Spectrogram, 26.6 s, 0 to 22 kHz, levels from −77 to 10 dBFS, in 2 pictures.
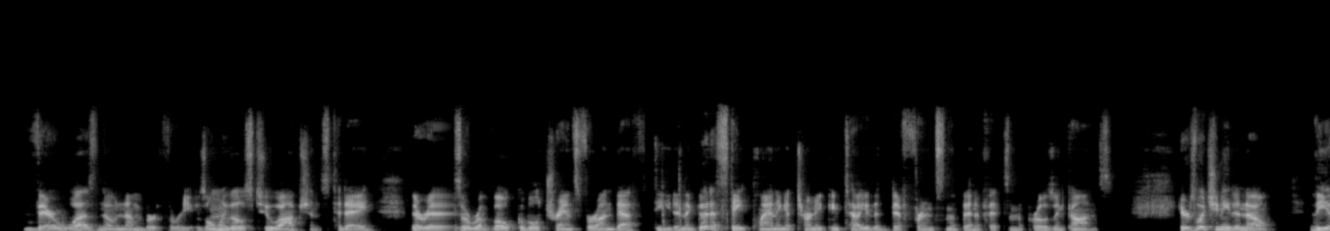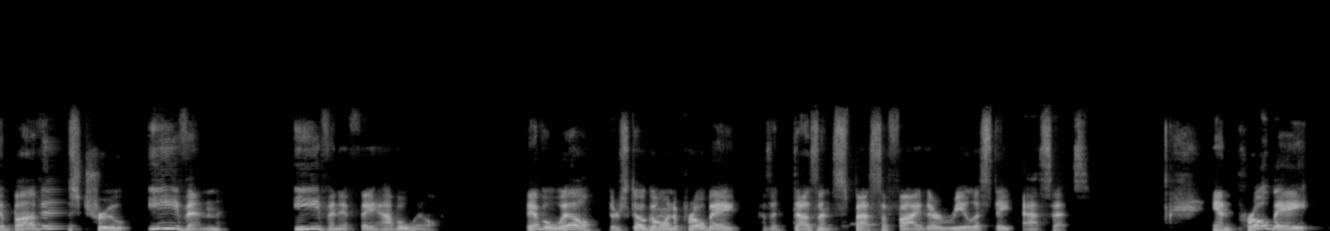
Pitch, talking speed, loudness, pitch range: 130 Hz, 170 wpm, -20 LUFS, 110-180 Hz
